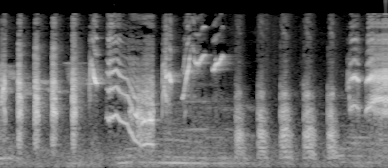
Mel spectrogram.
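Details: Male Javan myna calling companions as a lure: rhythmic harsh clicking notes broken by descending wavering whistles and a rising slur, then more evenly spaced raspy chacks.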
